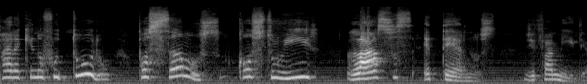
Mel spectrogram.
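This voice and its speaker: A woman speaks in a high pitch. Her voice moves in very wide pitch swings. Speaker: spiritist lecturer. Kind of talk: lecture.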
